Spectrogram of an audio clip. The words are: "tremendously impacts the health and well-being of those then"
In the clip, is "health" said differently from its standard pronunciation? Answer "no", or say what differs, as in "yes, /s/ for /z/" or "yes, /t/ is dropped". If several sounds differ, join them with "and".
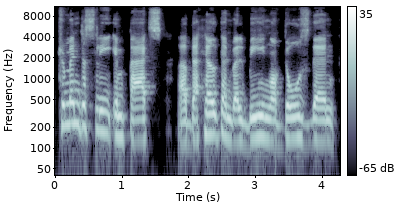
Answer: yes, /t/ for /θ/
